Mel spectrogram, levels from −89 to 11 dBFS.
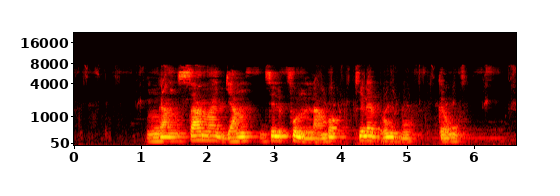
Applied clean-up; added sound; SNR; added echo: neural separator model SepFormer DNS4.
